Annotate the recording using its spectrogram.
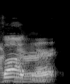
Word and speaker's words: Wagner: Is it like Richard Wagner? – It's Wagner. It's Wagner.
